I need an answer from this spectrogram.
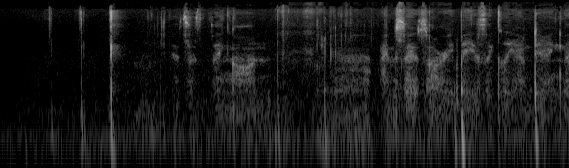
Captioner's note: snaps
